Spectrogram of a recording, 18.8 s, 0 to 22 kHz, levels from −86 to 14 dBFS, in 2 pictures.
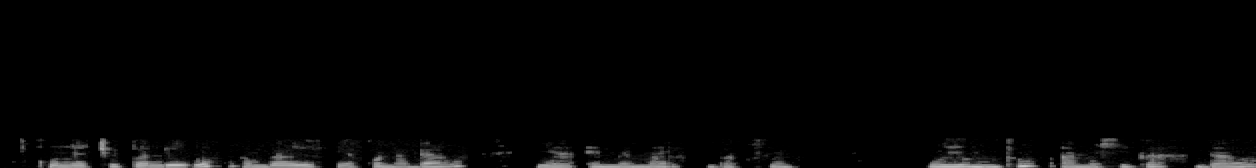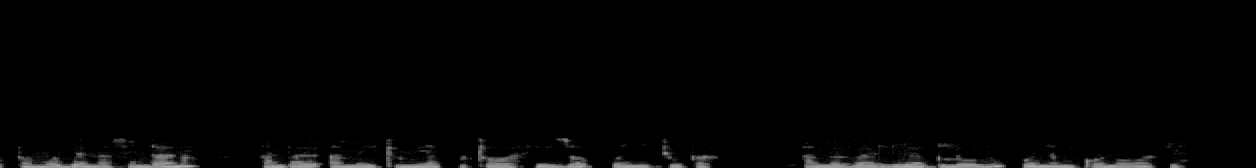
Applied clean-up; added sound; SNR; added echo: none; none; none; none.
